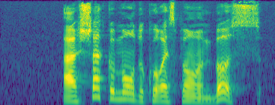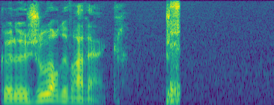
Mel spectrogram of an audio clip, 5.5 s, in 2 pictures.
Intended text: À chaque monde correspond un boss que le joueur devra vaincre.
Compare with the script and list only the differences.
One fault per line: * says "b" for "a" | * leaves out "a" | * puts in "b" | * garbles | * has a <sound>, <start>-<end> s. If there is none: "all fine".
* has a laugh, 4.4-4.6 s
